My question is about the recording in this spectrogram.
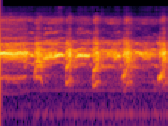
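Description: A person laughing, high-pitched, in a run of short bursts about two a second.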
